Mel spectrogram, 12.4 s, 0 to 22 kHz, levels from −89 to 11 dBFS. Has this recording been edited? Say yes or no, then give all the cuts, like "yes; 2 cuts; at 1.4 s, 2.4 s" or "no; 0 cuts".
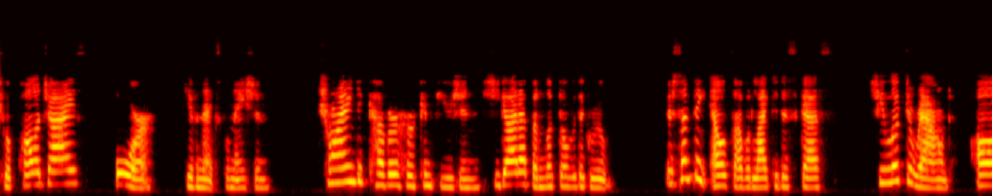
no; 0 cuts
